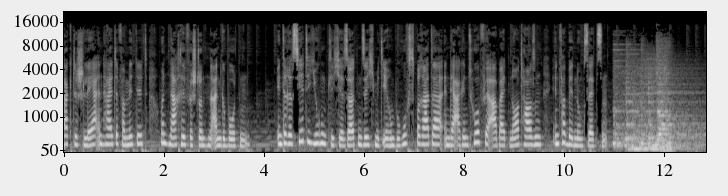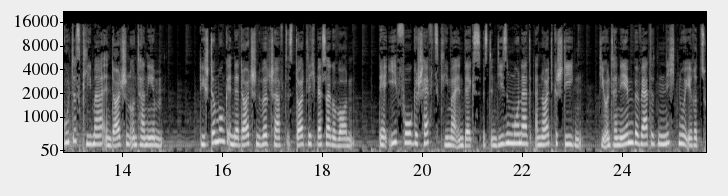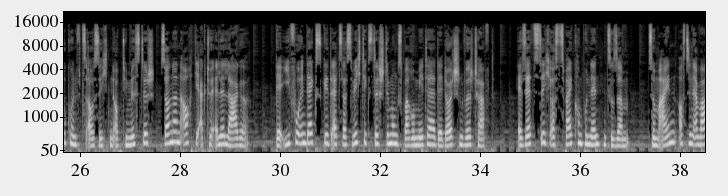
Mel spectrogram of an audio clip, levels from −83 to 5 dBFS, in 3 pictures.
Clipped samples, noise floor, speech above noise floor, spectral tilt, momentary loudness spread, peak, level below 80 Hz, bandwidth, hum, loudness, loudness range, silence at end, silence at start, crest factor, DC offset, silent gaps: under 0.1%; -37 dBFS; 23 dB; -4.5 dB/octave; 6 LU; 0 dBFS; -36 dBFS; 15.5 kHz; none; -14 LUFS; 2 LU; 0 s; 0 s; 14 dB; under 0.1%; none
